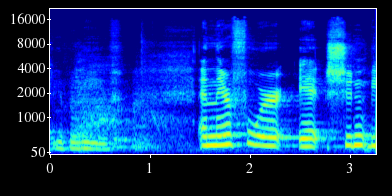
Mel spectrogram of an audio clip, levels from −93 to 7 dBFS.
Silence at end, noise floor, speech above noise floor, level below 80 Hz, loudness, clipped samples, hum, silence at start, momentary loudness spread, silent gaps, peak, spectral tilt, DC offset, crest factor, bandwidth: 0 s; -56 dBFS; 23 dB; -84 dBFS; -34 LUFS; under 0.1%; none; 0 s; 22 LU; none; -20 dBFS; -3 dB/octave; under 0.1%; 16 dB; 17.5 kHz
